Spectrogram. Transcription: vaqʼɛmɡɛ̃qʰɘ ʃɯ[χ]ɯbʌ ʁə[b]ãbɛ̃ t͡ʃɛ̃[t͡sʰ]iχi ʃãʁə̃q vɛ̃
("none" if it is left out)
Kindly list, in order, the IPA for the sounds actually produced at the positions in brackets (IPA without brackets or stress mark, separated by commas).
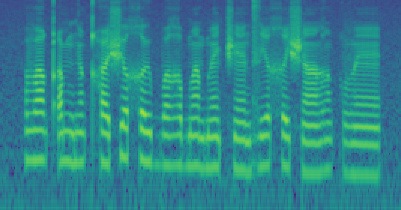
χ, b, d͡z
